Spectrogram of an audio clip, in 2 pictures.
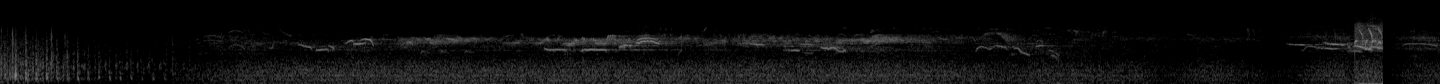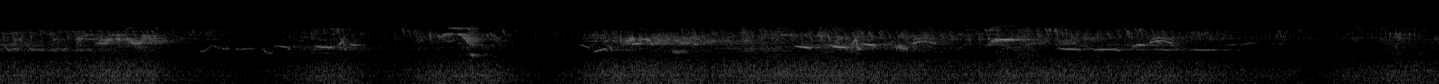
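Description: Birds chirping and trilling over a steady outdoor background hiss, with a brief louder sound about halfway through.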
